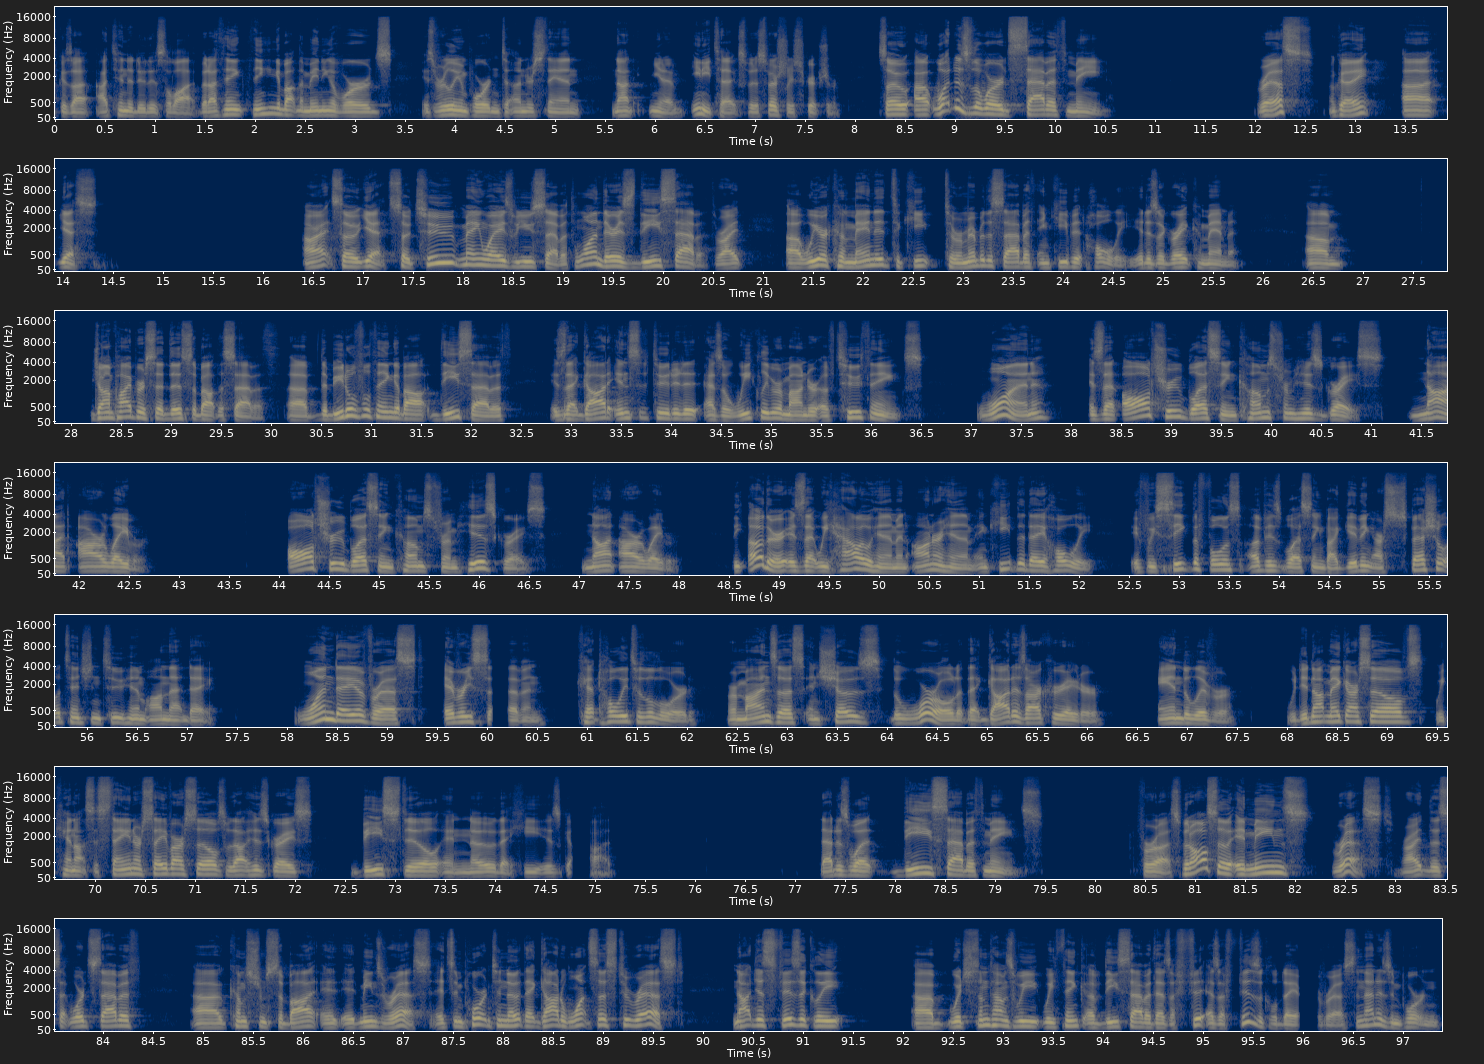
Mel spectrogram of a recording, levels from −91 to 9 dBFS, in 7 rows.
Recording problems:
audio cutting out; at 1:00, at 1:15 and at 1:36

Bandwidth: 16 kHz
